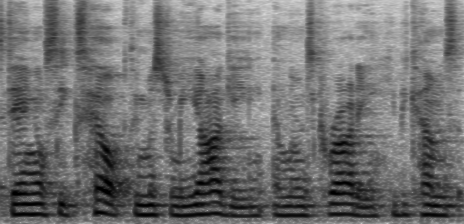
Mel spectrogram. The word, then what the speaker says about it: Miyagi: It's not Miyagi, Mr. Miyagi.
